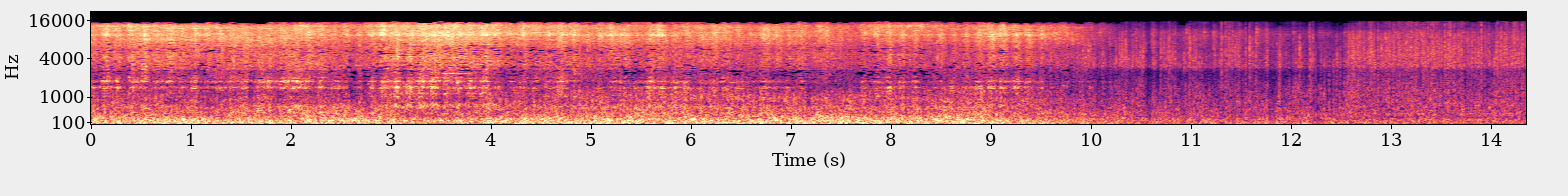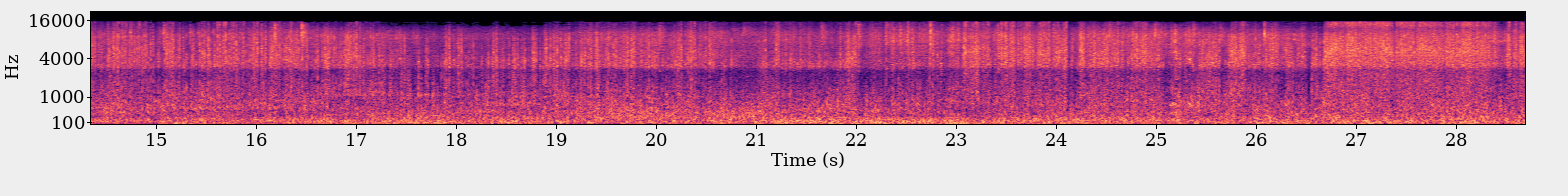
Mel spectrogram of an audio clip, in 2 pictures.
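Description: Train running on the rails, with wind on the microphone. For about the first ten seconds it is louder, with a high ringing whine over the rumble. It then settles to a quieter, steady running noise.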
